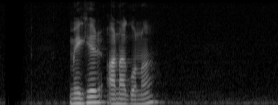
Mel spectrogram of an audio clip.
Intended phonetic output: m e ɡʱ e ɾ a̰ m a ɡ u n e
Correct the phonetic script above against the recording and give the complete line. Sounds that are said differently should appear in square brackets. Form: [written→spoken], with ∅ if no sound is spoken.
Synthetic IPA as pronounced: m e ɡʱ e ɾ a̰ [m→n] a ɡ [u→o] n [e→a]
